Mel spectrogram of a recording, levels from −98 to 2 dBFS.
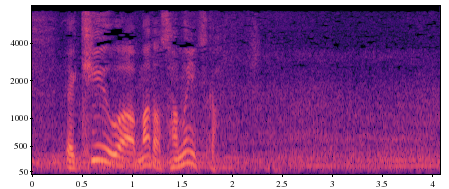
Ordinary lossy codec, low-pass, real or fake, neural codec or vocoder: MP3, 32 kbps; 7.2 kHz; real; none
